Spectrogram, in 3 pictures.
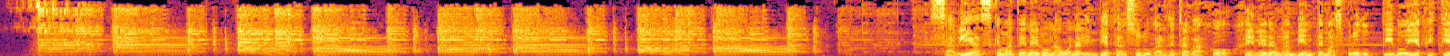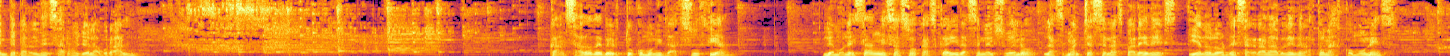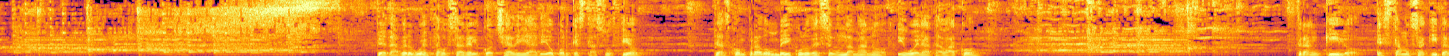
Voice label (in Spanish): PROMOCION RADIOFONICA; IMPOLUTTO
